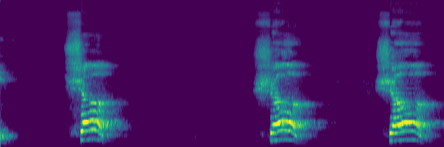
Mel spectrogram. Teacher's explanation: तालव्य श बोलिएगा, दंत्य स न बोलिए और मूर्धन्य श भी मत बोलिए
